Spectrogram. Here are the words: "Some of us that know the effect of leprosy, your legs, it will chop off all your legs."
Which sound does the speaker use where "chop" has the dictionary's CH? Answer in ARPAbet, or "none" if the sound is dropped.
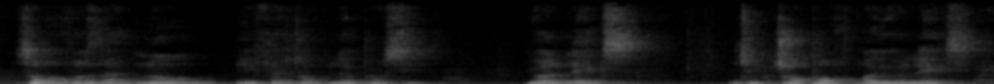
CH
